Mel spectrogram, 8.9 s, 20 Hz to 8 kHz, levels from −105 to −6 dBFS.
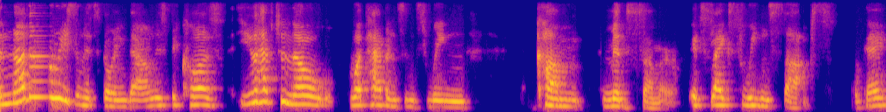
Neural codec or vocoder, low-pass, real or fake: none; 7.2 kHz; real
